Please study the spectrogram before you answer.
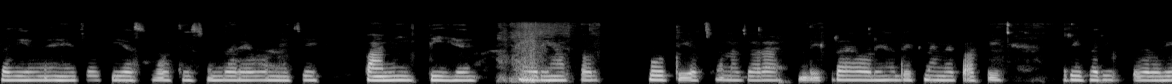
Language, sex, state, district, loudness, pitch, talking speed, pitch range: Hindi, female, Uttar Pradesh, Etah, -18 LUFS, 195 Hz, 160 wpm, 190-200 Hz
